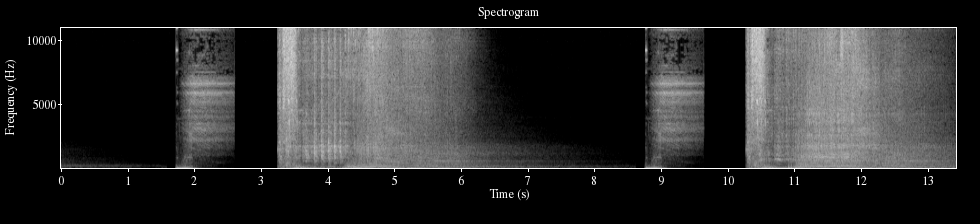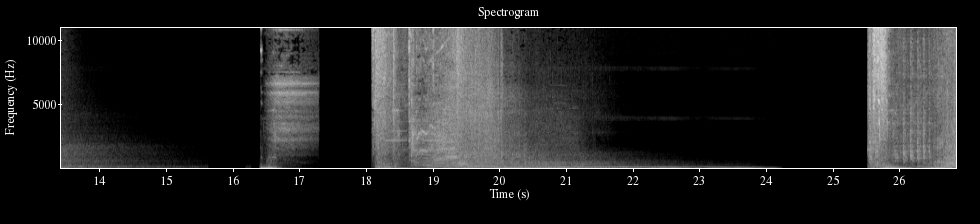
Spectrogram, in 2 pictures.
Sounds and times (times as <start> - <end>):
Car: 3.4 - 7.1, 10.3 - 14.9, 18.6 - 24.2, 25.6 - 26.8
Accelerating, revving, vroom: 3.8 - 6.2, 10.6 - 13.6, 18.7 - 21.1, 26.2 - 26.8.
